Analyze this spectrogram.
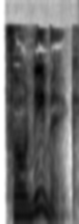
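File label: "phonemic", British English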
